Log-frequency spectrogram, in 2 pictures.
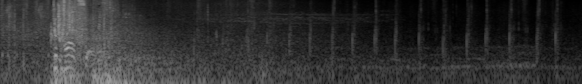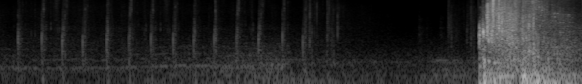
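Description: A spell cast in Hogwarts Legacy, a loud whooshing burst at the start and another at the end, with soft rhythmic footsteps in between.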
